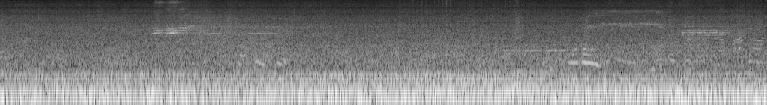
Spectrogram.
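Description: Steady low rumble of street traffic, with faint distant voices now and then.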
